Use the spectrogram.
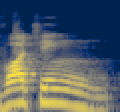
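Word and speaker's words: watching: Someone somewhere is वाचिंग। कोई कहीं से है ना समवन यानी होता है कोई ना कोई। कहीं ना कहीं से आपको इज़ वाचिंग। है ना? टी साइलेंट होता है।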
